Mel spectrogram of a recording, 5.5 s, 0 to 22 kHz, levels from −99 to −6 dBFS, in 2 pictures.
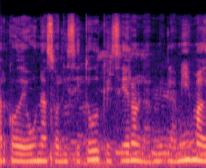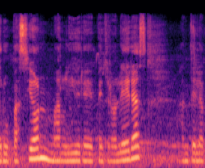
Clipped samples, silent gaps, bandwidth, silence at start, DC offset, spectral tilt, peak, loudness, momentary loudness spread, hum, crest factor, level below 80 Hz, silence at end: under 0.1%; none; 15.5 kHz; 0 s; under 0.1%; -5 dB/octave; -8 dBFS; -25 LUFS; 10 LU; none; 18 dB; -54 dBFS; 0 s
